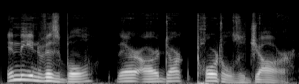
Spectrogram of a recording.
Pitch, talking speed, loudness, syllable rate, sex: 135 Hz, 160 wpm, -17 LUFS, 5.8 syllables/s, male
